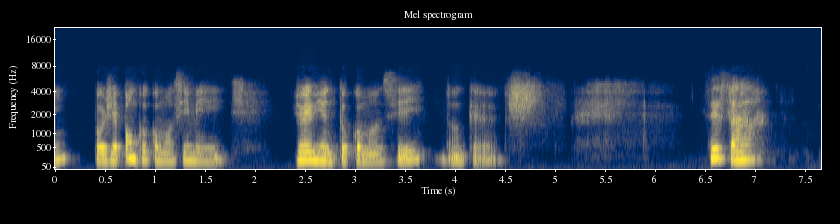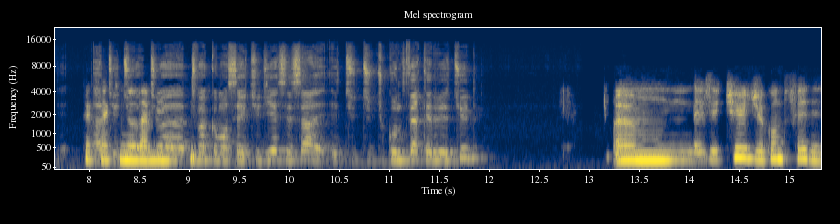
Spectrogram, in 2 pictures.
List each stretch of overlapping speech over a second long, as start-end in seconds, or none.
8.0-9.2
